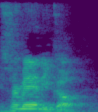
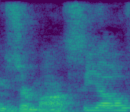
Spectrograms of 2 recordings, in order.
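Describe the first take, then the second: First: The name ends with a 'nico' sound. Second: The name ends with a 'sio' sound. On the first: The speaker calls it right. "but it's Zermanico, I think" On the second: The speaker calls it wrong. "I've always been saying Zermasio for some reason"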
